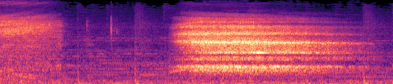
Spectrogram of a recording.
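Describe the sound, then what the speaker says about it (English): Two audible breaths through the nose during a guided meditation: a short airy exhale at the start, a pause, then a long, close, deep nasal inhalation lasting about two seconds, with no talking. "take a deep breath through your nose"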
